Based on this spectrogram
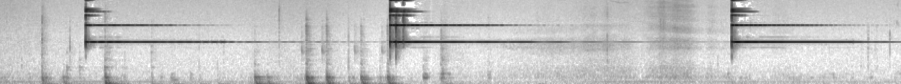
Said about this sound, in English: Now opening yourself to the sound of the three bells indicating the end of this meditation.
